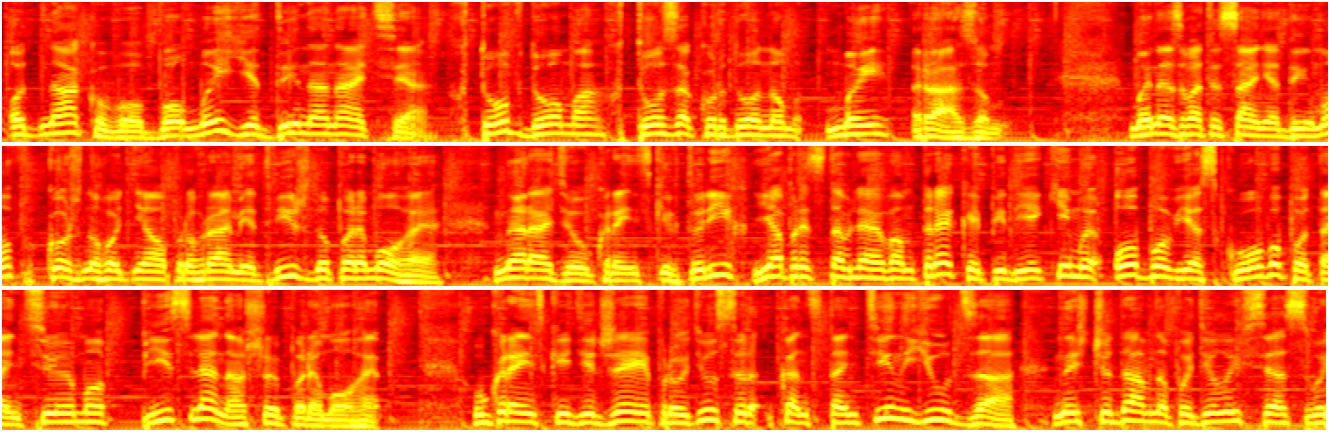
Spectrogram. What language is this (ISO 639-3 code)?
ukr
